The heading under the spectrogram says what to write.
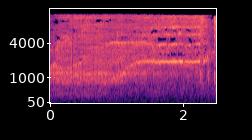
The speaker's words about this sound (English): Well, what is that anyway? Is that, Phil, that's an espresso machine. Okay, it's an espresso machine.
